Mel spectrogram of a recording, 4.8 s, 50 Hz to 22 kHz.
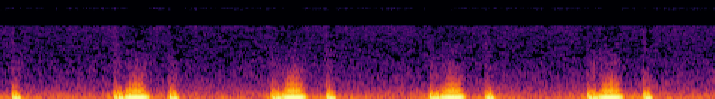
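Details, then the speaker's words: Innocent vibratory systolic murmur at the fourth left intercostal space beside the sternum, on a teaching tape: regular heartbeat near 57/min with soft low humming murmur only in early and mid-systole. "eso fue un soplos histórico e inocente del tipo frecuentemente denominado vibratorio se le escucha solamente en las porciones inicial y media de la sístole"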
